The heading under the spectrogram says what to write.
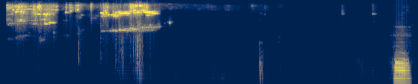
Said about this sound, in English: So this is a tree chime thing. It's all made out of keys getting smaller and larger, made for me.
